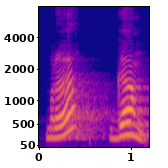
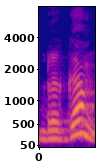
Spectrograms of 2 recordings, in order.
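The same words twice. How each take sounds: First: Loud rising teacher model of മൃഗം; teacher sounds out മൃഗം for the class; drawn-out model word. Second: Said in the usual way. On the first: Shown as a demonstration. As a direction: say മൃഗം loud and stretched, syllable by syllable. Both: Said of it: "പറഞ്ഞേ".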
